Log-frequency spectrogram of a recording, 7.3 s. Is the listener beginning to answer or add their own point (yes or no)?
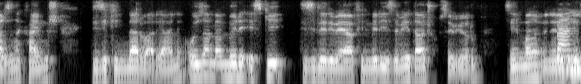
no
